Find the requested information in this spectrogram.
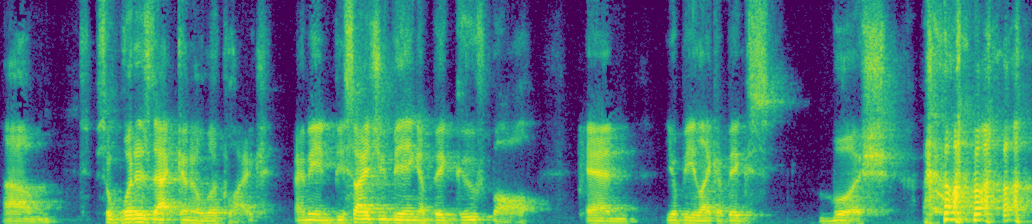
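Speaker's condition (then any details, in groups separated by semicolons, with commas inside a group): No condition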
